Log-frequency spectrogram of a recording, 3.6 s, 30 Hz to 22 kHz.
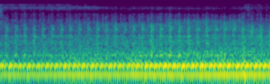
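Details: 1992 Accord with a stock JDM H22A on a turbo setup running 93 pump gas, idling with a steady knock about three times a second over a deep rumble; owner thinks the stock motor is done.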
